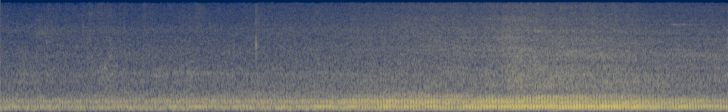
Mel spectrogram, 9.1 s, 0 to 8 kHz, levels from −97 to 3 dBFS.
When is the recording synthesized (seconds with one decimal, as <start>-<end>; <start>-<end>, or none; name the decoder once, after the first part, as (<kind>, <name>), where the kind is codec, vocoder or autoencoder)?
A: 2.4-3.4 (vocoder, BigVGAN v2); 4.6-8.1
